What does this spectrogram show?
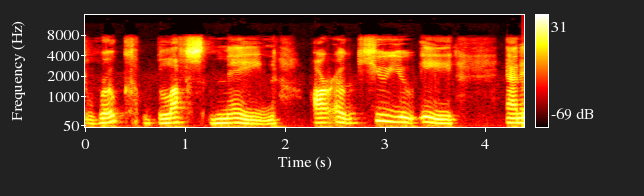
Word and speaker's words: Roque Bluffs: Yeah, I'm going to embarrass myself and say I don't know how to pronounce it, but I believe it's Roque Bluffs, Maine, Roque, and it's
